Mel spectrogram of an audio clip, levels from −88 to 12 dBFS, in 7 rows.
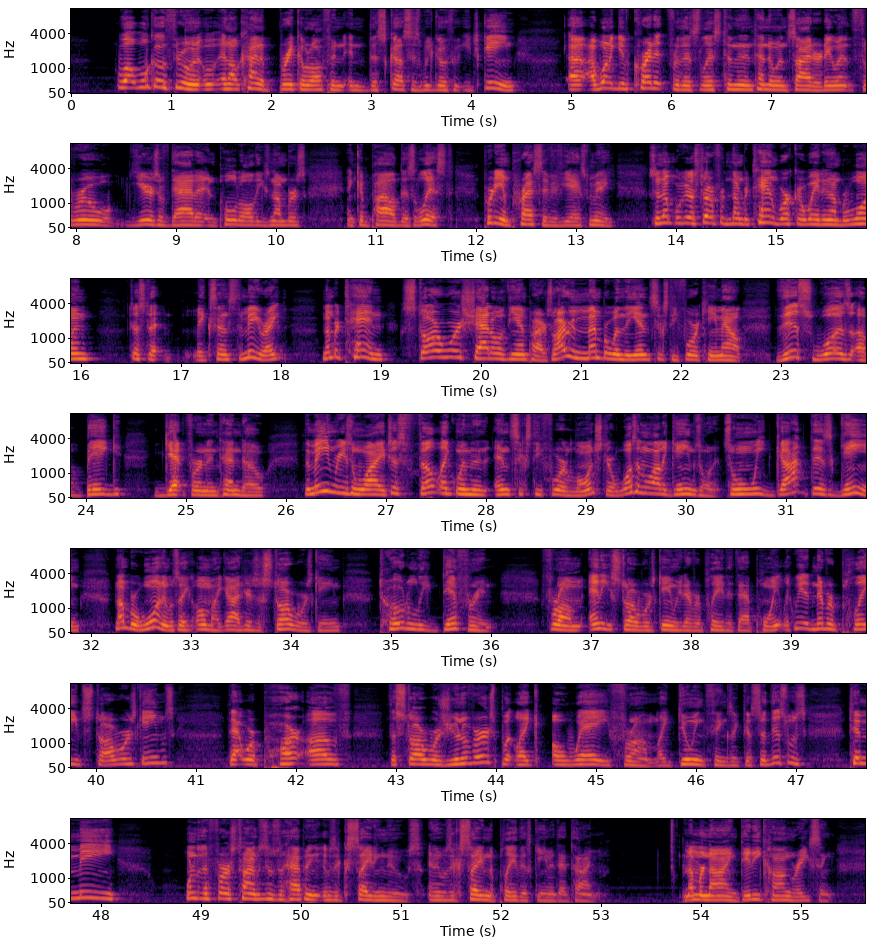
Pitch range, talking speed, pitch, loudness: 160-200 Hz, 225 wpm, 180 Hz, -24 LUFS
